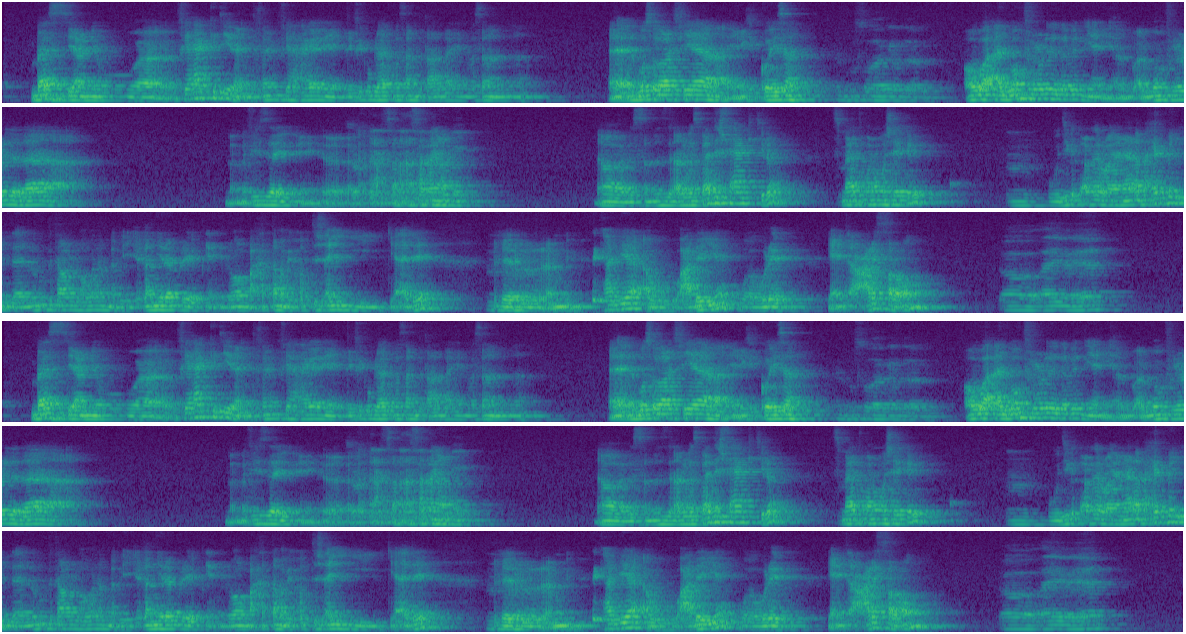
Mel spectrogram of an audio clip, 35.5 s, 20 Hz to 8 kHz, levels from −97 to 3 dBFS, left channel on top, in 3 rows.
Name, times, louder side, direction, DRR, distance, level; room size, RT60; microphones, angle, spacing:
voice 1, 0.3-5.2 6.1-8.0 9.6-12.6 14.1-15.2 15.5-16.4 17.7-19.6 20.2-21.0 22.3-27.9 28.6-31.5 31.9-32.9, equal, ahead, -2 dB, 0.4 m, -30 dB
voice 2, 8.3-9.3 15.3-16.5 20.2-20.5 21.9-22.1 28.5-28.8 33.6-34.6, left 1 dB, 25° right, -6 dB, 0.9 m, -39 dB
2.9 x 2.1 x 2.8 m, 0.79 s
head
